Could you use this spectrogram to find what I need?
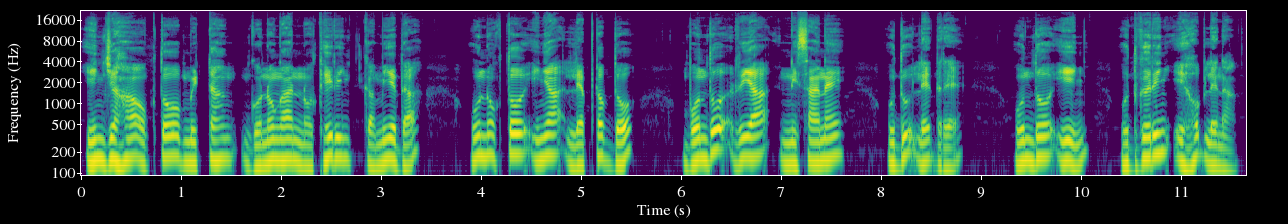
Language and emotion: Santali, fearful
